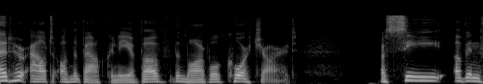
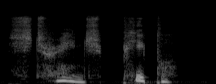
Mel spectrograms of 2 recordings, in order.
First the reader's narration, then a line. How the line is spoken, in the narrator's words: muttered the Austrian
